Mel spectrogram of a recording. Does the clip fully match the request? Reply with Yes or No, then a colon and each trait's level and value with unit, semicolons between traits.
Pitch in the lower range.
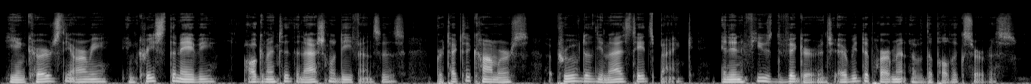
Yes: low, 120 Hz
